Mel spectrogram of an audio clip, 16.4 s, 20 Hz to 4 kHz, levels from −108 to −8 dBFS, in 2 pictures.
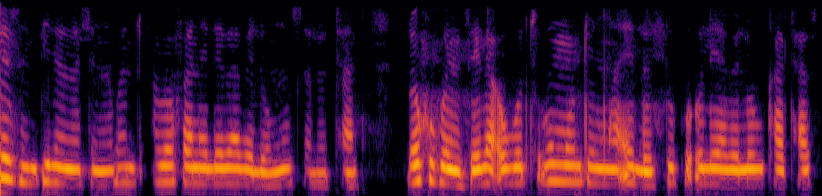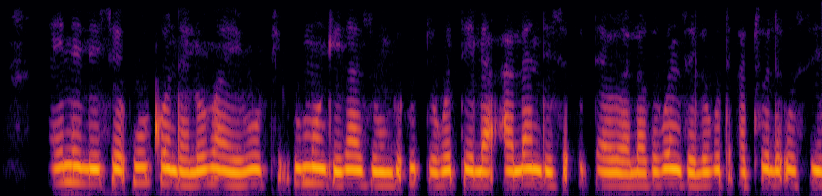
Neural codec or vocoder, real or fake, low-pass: none; real; 3.6 kHz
